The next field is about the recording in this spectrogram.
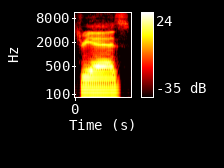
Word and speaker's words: Dries: Couple recent videos lately with Dres Mertens out there, but officially I want to pronounce it Dries. I know it's Dries. Dries your eyes, just for rhyming purposes.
